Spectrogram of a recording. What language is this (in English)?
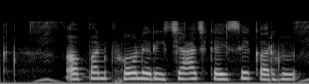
Chhattisgarhi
